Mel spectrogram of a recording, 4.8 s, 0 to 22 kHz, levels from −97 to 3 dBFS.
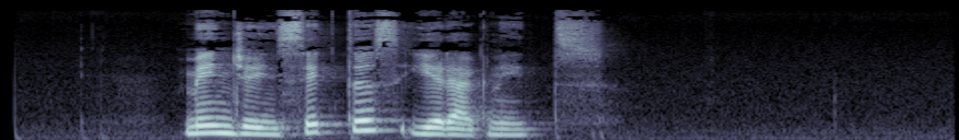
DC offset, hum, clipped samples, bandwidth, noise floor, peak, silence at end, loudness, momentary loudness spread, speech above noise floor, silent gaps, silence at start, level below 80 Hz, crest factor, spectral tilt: under 0.1%; none; under 0.1%; 16 kHz; -64 dBFS; -4 dBFS; 1.8 s; -18 LUFS; 16 LU; 46 dB; none; 0.9 s; -64 dBFS; 18 dB; -4 dB/octave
